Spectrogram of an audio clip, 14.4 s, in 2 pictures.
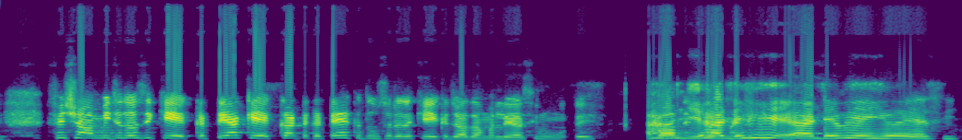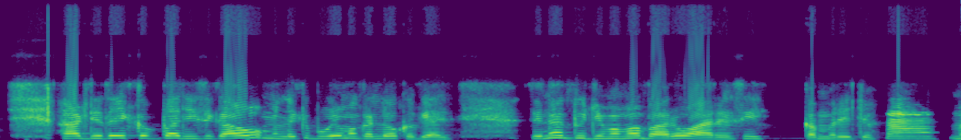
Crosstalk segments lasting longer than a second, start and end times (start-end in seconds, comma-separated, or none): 4.9-6.3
